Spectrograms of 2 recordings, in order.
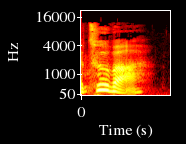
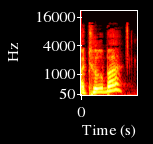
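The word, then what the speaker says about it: Tuğba: T-U-G, the G is silent, B-A. – Oh, T-U-G-B-A. – So the G elongates the U in front of it. – So tuba. – It's tuba.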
